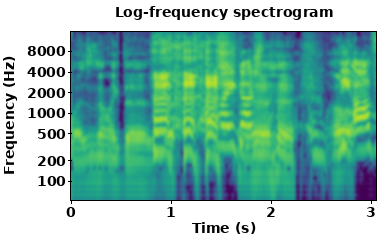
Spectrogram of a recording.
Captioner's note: laughs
